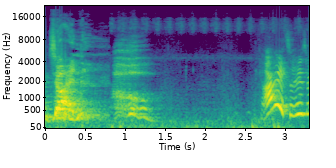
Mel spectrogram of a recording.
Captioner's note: exhales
